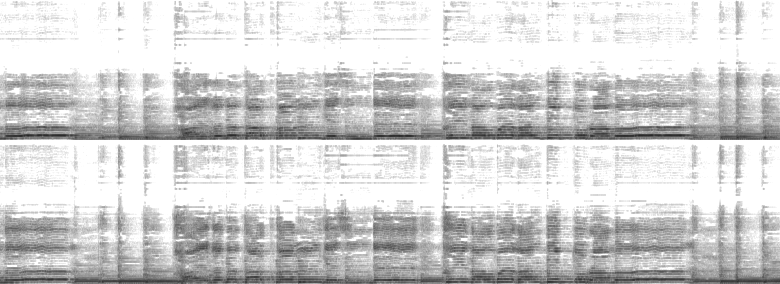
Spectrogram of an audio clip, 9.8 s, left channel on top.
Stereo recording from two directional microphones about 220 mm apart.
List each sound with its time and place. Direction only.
0.1 s music: 30° right (ahead or behind)
5.9 s music: 30° right (ahead or behind)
